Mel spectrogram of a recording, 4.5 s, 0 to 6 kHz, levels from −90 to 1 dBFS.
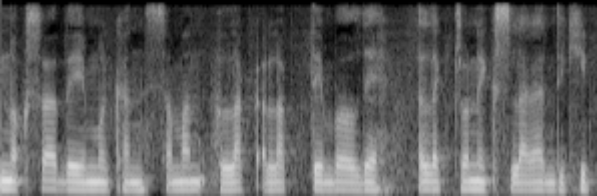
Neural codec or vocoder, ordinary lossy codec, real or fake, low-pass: codec, 16 kHz, 1 kbps, X-Codec, WavLM features, trained on Multilingual LibriSpeech; none; fake; 5.4 kHz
